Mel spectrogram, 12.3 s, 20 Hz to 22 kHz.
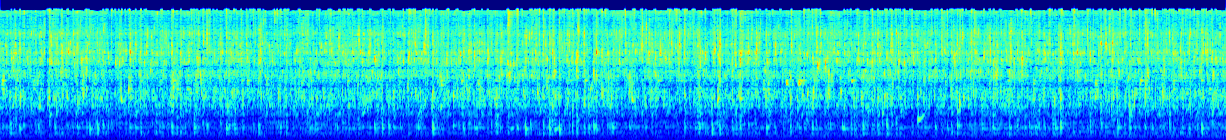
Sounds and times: gurgling water river 3.6 - 12.2

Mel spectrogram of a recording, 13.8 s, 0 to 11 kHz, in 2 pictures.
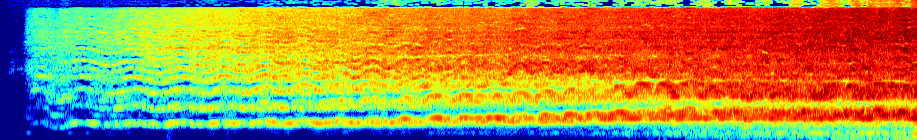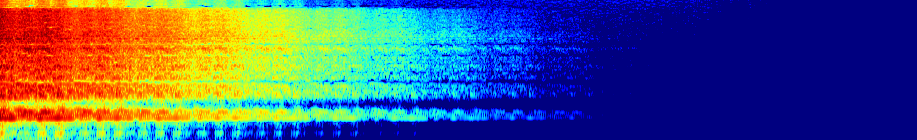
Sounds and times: riser 1.1 - 9.5

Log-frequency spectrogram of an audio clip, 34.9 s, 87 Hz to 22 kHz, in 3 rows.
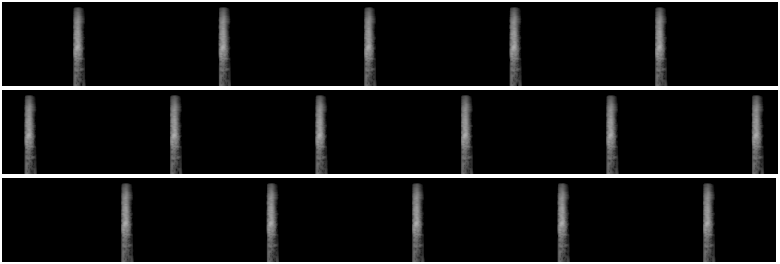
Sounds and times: Clap 1.1 - 1.3
Clap 5.4 - 5.6
Clap 20.7 - 20.9
Clap 25.1 - 25.3
Clap 29.4 - 29.6

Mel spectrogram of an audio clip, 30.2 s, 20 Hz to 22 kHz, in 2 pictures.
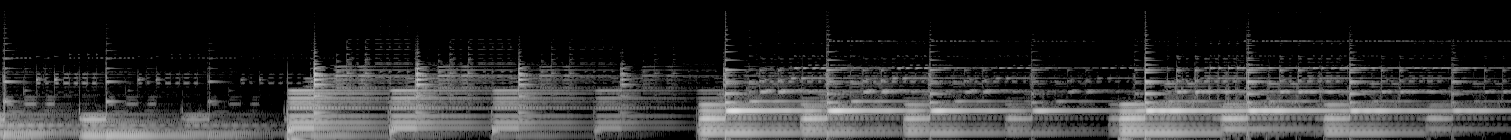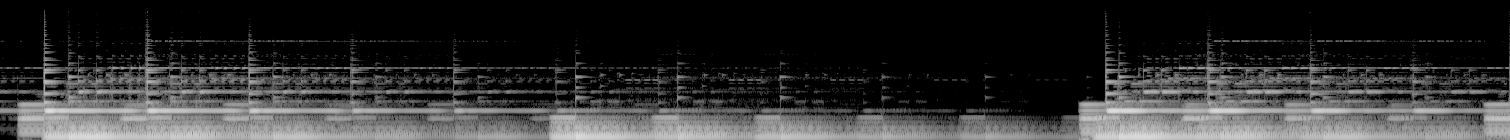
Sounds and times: Doppler Bells 0.0 - 30.2

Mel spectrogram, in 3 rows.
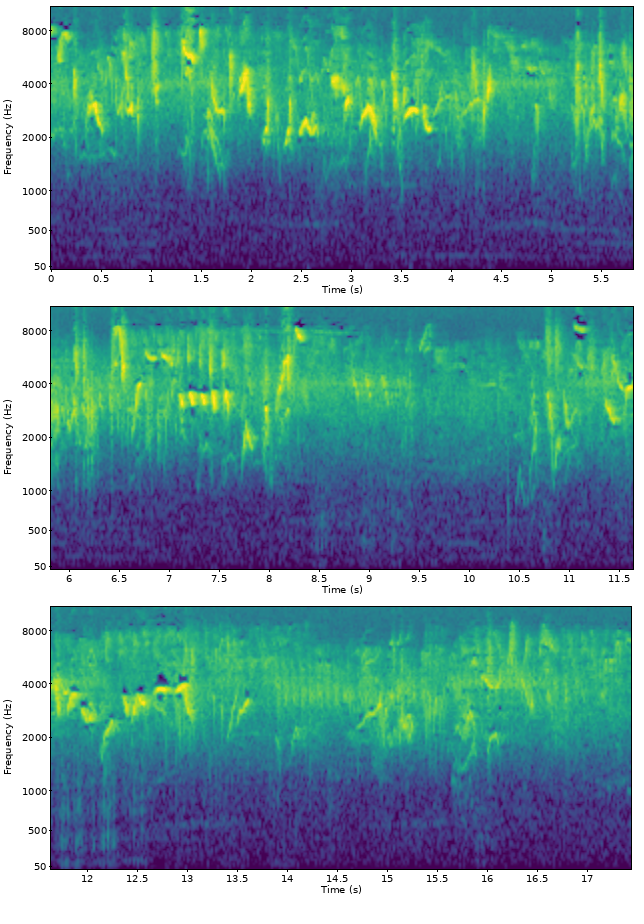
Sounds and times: other birds in background 0.0 - 17.4
Blackcap singing amazingly 1.4 - 17.4

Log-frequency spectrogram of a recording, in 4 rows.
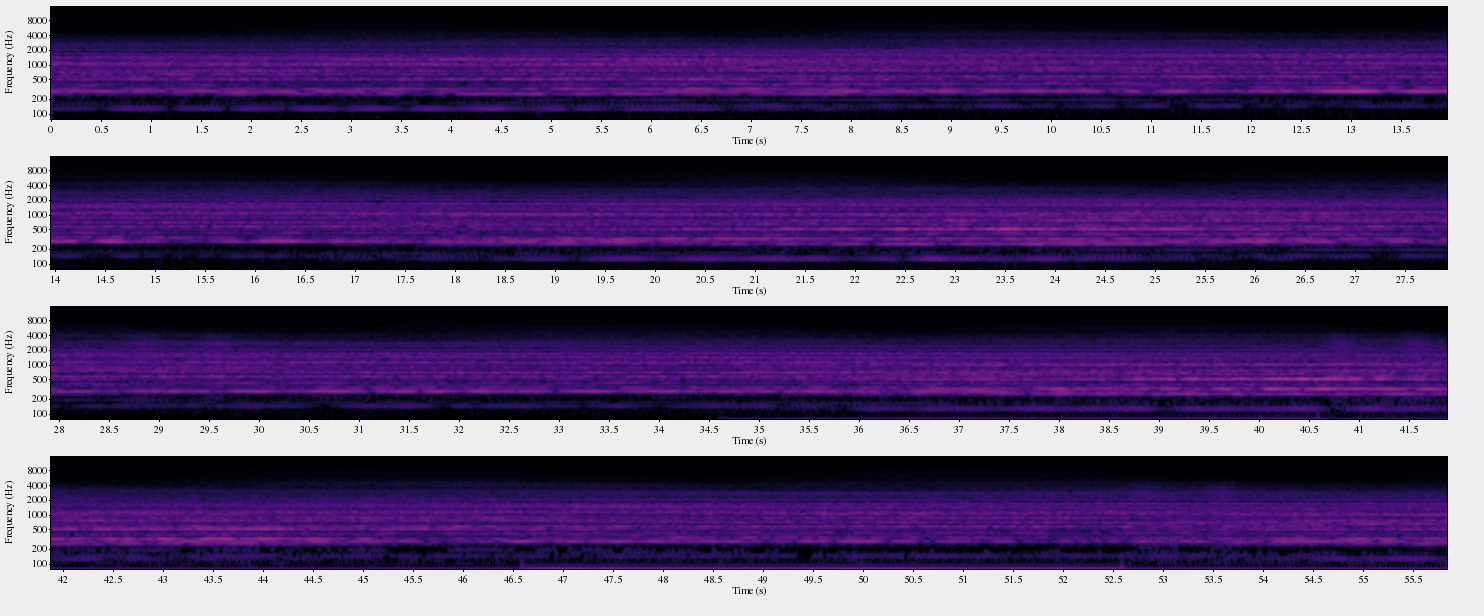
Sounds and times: Warm and sad pad 0.0 - 55.8

